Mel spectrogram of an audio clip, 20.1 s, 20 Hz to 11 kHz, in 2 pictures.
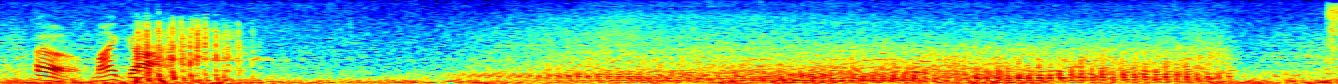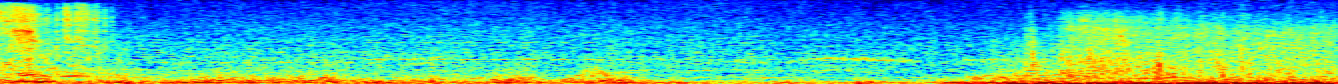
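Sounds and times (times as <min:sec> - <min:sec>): rain: 0:00.0 - 0:20.0
thunder rumbling: 0:16.2 - 0:20.0
sharp thunder crackle: 0:17.2 - 0:20.0.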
